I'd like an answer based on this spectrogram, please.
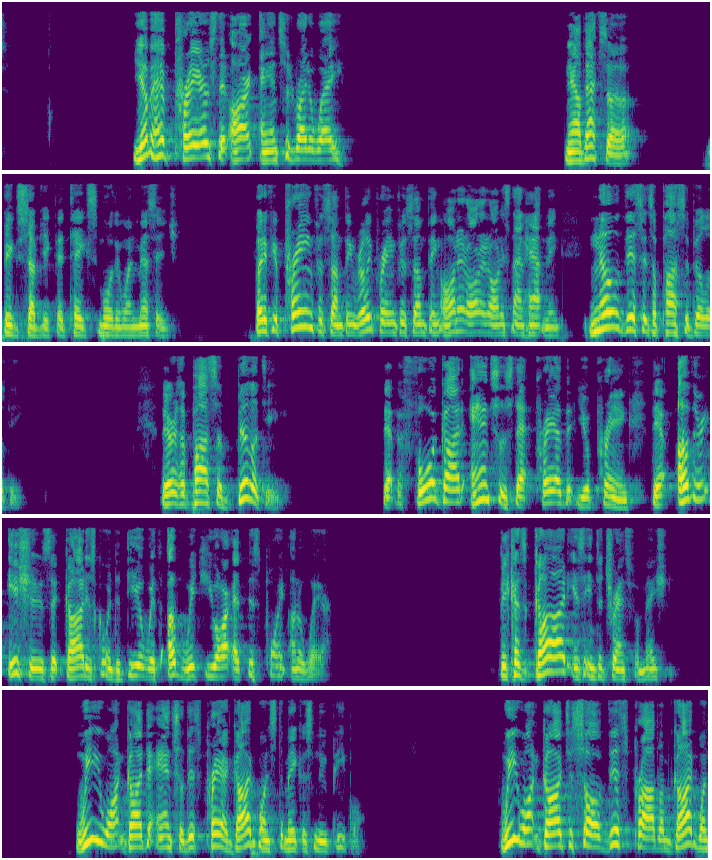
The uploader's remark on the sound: Recorded 10/09/2016 at Christ Church Anglican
